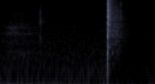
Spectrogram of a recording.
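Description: A single sharp gunshot cracks over a chronograph, one loud brief report after a faint earlier click, then quiet.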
